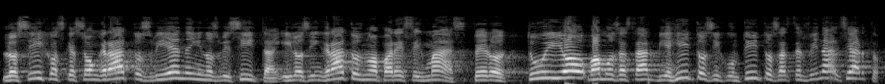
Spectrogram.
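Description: A man's voice: sits high, expressive, moderate pace, few pauses, sharp tone, in a large hall. A man preaching a sermon with emphatic delivery and repeated rhetorical questions to the congregation.

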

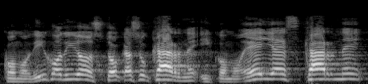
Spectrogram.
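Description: A man's voice: sits high, very animated, unhurried, fairly bright tone, long reverb tail. A man preaching a sermon with emphatic delivery and repeated rhetorical questions to the congregation.

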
